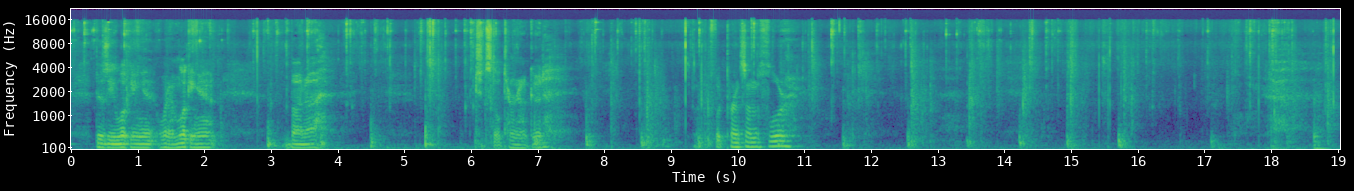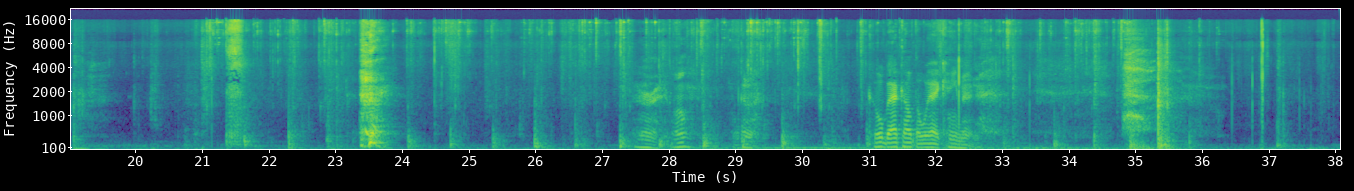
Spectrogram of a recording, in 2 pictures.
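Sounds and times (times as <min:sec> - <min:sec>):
footsteps on gritty floor: 0:07.7 - 0:38.0.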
